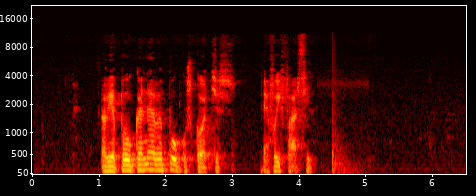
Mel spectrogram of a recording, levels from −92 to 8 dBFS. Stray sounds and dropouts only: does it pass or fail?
fail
